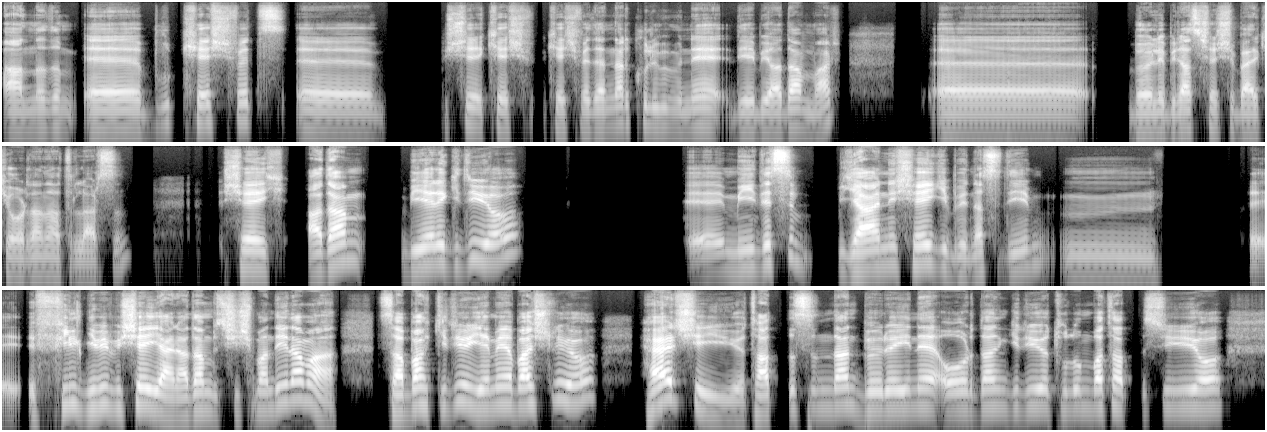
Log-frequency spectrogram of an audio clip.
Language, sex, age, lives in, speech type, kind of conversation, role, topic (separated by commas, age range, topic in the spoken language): Turkish, male, 40-44, Greece, conversation, podcast, guest, Sokak yemeklerini keşfetmeyi en çok nasıl seversin?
